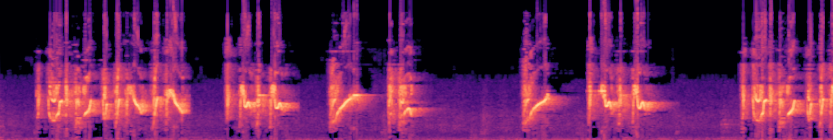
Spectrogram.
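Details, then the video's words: Kolibri ninja sunbird calling to draw in birds: brisk, high-pitched chattering phrases mixed with single rising swept whistles, about eight short bursts with brief gaps. "SUARA PIKAT KOLIBRI NINJA"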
